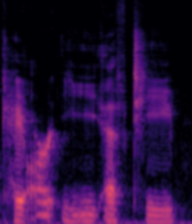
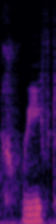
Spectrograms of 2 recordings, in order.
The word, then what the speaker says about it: Kreeft: It's spelled Kreeft, so it looks like Kreeft, but I think it's pronounced Kreeft.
